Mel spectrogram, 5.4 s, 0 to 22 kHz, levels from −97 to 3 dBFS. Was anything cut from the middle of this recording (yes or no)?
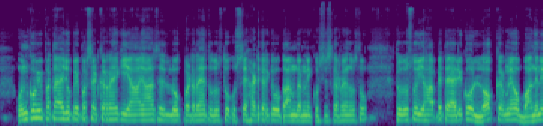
no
